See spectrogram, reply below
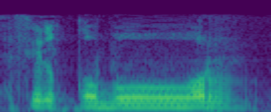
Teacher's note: أيضا في القبور الوقف على الراء بالتفخيم، ويلاحظ عدم مد العارض السكون حركتين في بعض الآيات ومدها في البعض بأربع حركات أو ست كما نقول القبور.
